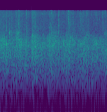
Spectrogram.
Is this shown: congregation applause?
yes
